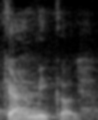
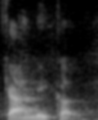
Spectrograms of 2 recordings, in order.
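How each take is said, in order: First: The word begins with a k sound. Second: The same.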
